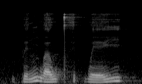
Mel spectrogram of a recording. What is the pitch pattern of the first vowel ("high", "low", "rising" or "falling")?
rising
